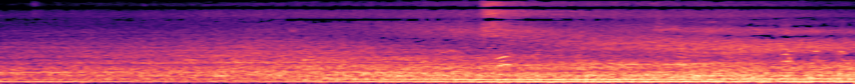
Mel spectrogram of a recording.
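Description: Trackless tourist road train driving past on a paved road, its engine running with a steady low hum. It grows louder as the train approaches and its carriages roll by.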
